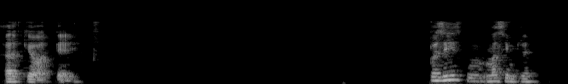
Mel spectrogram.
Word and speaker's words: Archaeobacteria: Se escribe Archaeobacteria, pero como las especies están escritas, la H se pronuncia como una K, es Archaeobacteria.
